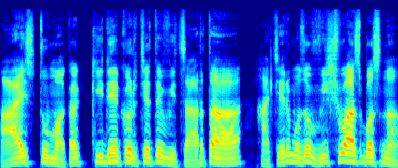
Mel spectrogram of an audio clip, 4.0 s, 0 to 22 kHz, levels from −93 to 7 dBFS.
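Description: From 2.37 s to 3.50 s the speech suddenly runs about 5.4% fast and rises roughly 91 cents, nearly a semitone, then drops back to normal. This is a drift correction step, likely from clock-matching software changing the playback rate in one jump to manage its buffer. Unlike wow or a slow drift, the shift starts and ends abruptly and holds steady in between. Speed and pitch move together, which separates it from a pitch-only shift.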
